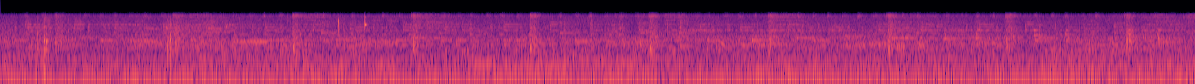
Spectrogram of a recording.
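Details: Steady background music fills the recording, broken by occasional soft clicks and knocks. No animal calls can be picked out.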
